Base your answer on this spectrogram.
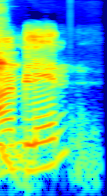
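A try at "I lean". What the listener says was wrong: এম হবে না, আই লিন হবে।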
